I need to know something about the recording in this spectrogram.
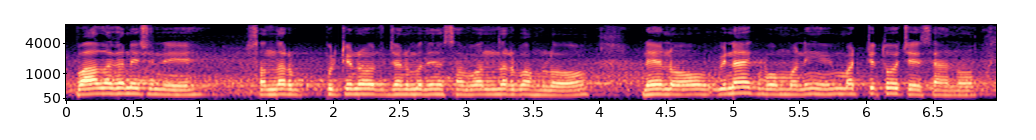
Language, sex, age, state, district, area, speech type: Telugu, male, 18-30, Andhra Pradesh, Chittoor, rural, spontaneous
